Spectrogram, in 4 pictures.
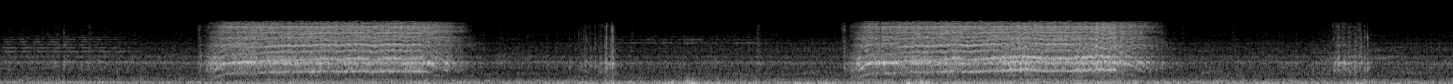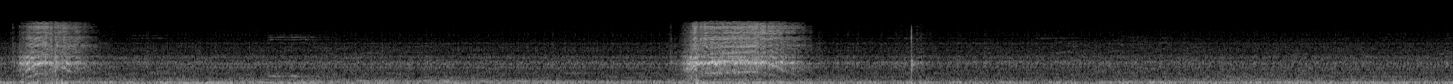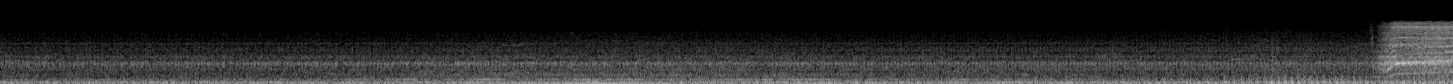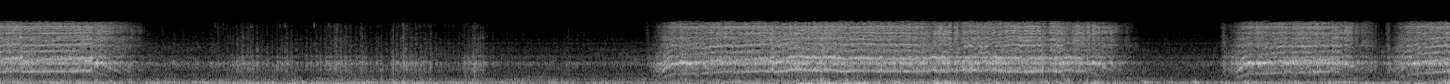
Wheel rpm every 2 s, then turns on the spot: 20, 130, 20, 0, 100, 100, 10, 20, 0, 0, 40, 20, 0, 0, 0, 0, 0, 0, 0, 0, 0, 70, 50, 20, 10, 120, 160, 60, 100.
0-2 4-6 12-14 46-48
